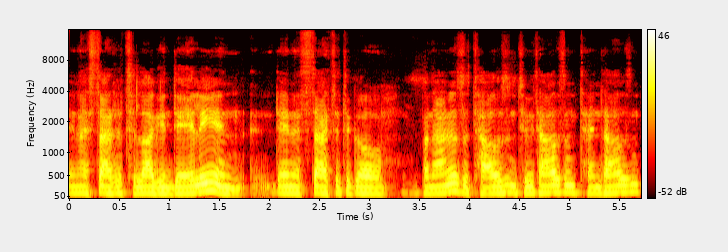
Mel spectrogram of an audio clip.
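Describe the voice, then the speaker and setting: At a moderate pace, a man with an Irish accent talks with fairly even intonation. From Ireland. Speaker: online business group founder. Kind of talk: live stream call. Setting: live online call. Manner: casual, halting with fillers.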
